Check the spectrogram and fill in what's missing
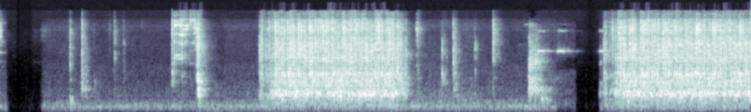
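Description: Ruffles are sewn onto a kaftan on a sewing machine in short bursts of rapid stitching, broken by pauses and faint handling clicks, with two longer sustained runs near the end.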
